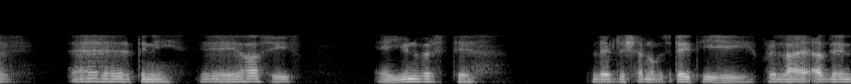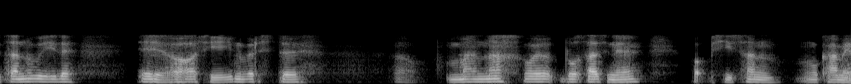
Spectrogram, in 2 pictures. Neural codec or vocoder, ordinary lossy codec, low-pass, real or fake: codec, 16 kHz, about 1 kbps, DyCAST, with the encoder's durations; AAC, 16 kbps; 7.2 kHz; fake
